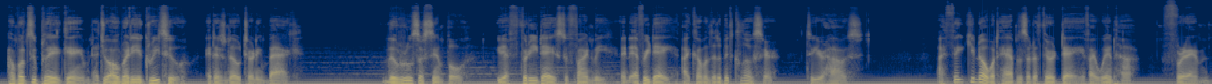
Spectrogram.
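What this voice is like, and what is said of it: Deep menacing voice. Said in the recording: “The deep voice finished with a cackle.”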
